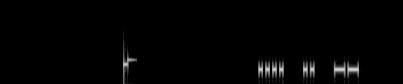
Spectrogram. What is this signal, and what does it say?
Morse code, heard as a keyed tone, about 34 wpm, spaced as for 25 wpm, 700 Hz. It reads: HIM
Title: 2x Character Spacing - Top 300 Words - 35wpm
